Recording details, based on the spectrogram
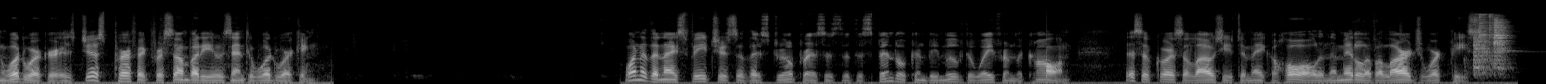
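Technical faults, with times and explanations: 7.56 to 10.46 s, channel delay (comb filtering). Here one channel arrives late by roughly 0.7 ms, and the two channels are folded to mono. Content shared by both channels then partly cancels itself. The cancellations fall at fixed, evenly spaced frequencies. The first notch sits near 700 Hz, with further ones spaced roughly 1.4 kHz apart above it. The sound turns hollow and phasey for this stretch. It returns to full body once the delay ends.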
